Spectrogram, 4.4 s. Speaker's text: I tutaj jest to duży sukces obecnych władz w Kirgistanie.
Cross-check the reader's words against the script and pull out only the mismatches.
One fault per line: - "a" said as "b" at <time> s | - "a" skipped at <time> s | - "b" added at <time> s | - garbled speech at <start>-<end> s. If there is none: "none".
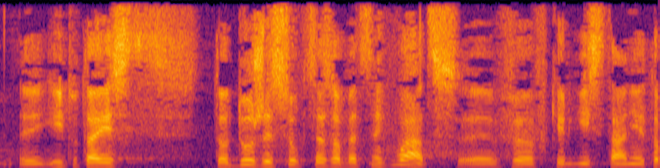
none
